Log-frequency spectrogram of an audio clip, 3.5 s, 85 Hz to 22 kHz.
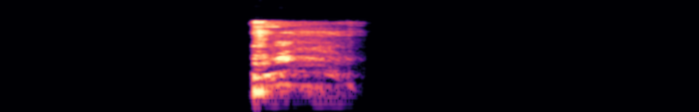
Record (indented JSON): {
  "cough_length": "3.5 s",
  "cough_amplitude": 29581,
  "cough_signal_mean_std_ratio": 0.2,
  "survey_phase": "beta (2021-08-13 to 2022-03-07)",
  "age": "45-64",
  "gender": "Male",
  "wearing_mask": "No",
  "symptom_none": true,
  "smoker_status": "Never smoked",
  "respiratory_condition_asthma": false,
  "respiratory_condition_other": false,
  "recruitment_source": "REACT",
  "submission_delay": "3 days",
  "covid_test_result": "Negative",
  "covid_test_method": "RT-qPCR",
  "influenza_a_test_result": "Negative",
  "influenza_b_test_result": "Negative"
}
